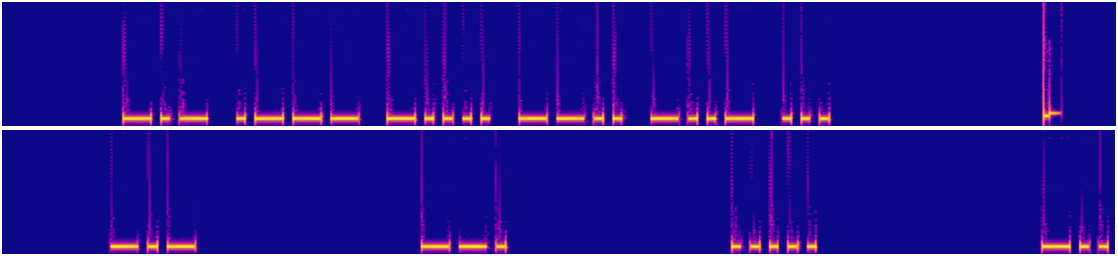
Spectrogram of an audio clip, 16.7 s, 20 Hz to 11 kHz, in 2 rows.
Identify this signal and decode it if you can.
Morse code, heard as a keyed tone, about 17 wpm, spaced as for 8 wpm, 700 Hz. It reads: KJ6ZXS KG5D
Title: USA Call Signs - 6 Characters - 8x Character Spacing - 17wpm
